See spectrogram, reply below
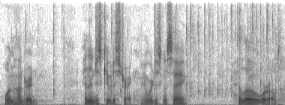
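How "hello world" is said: ordinary delivery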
